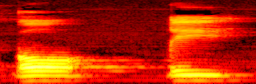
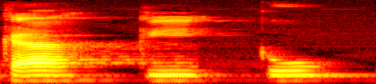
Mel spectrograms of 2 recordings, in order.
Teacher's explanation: huruf q itu keluar pada pangkal lidah ya pangkal lidah jadi bagian lidah paling belakang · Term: huruf qaf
